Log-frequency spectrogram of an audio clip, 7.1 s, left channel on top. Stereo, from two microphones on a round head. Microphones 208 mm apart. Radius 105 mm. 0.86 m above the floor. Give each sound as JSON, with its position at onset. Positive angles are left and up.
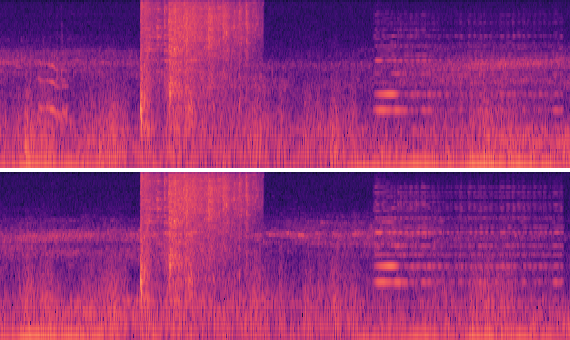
{"t": 1.8, "sound": "breaking glass", "side_deg": -10}
{"t": 4.7, "sound": "a violin", "side_deg": -25}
